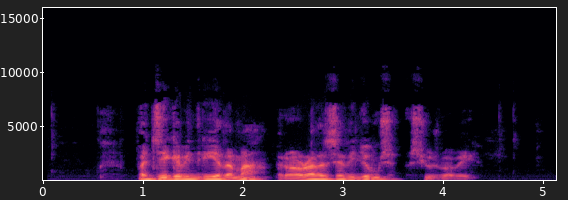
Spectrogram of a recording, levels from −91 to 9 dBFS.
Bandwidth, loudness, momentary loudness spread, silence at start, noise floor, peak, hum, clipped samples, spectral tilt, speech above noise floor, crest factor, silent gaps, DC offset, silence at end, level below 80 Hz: 7.4 kHz; -20 LUFS; 17 LU; 0.95 s; -70 dBFS; -4 dBFS; none; under 0.1%; -7 dB/octave; 51 dB; 18 dB; none; under 0.1%; 0.85 s; -52 dBFS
